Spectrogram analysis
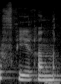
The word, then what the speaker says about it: Frieren: Starting with the sounds, Frieren has the same issue as Eisen, where the vowel of the last syllable in German isn't really pronounced, but because Japanese doesn't allow for that, they pronounce it as ren, making it thereby a fuller vowel than it is in German.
